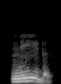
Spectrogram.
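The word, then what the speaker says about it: knead: ठीक है इधर देखिए जब एन के पहले के आ जाता है य साइलेंट होता है इनका उच्चारण एन से शुरू करेंगे नीड नाउ नाइफ नॉलेज है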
